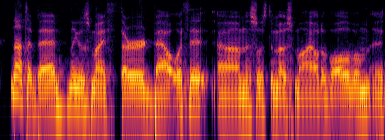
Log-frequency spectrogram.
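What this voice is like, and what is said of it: Slightly raspy voice. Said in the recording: “recovering from COVID here, so my voice might be a little raspy”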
